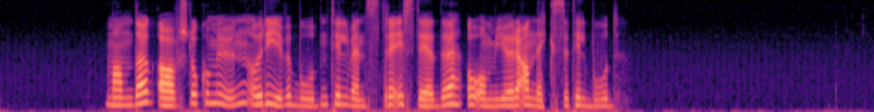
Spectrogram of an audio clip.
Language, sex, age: Norwegian, female, 33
